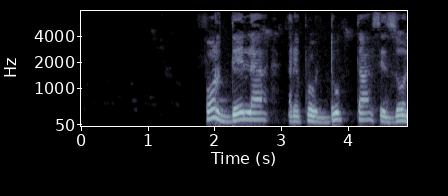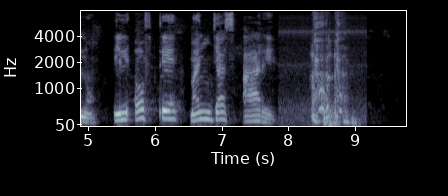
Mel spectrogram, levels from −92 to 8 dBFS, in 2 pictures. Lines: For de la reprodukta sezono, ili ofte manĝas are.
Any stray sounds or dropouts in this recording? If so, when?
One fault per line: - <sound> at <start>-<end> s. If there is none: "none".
- cough at 8.3-9.1 s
